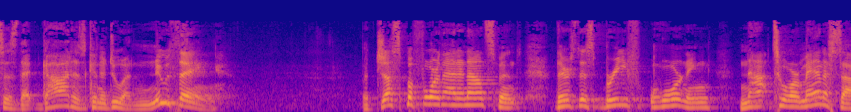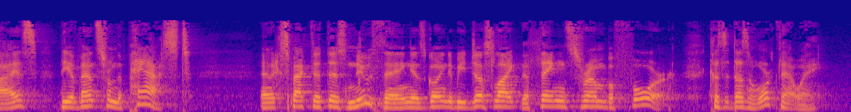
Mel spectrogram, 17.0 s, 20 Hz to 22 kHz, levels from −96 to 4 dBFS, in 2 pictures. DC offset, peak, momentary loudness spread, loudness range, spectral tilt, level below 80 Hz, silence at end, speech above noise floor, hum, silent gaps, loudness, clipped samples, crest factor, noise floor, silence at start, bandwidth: under 0.1%; -8 dBFS; 8 LU; 3 LU; -4.5 dB/octave; -60 dBFS; 0.3 s; 33 dB; none; none; -26 LUFS; under 0.1%; 18 dB; -59 dBFS; 0 s; 11.5 kHz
